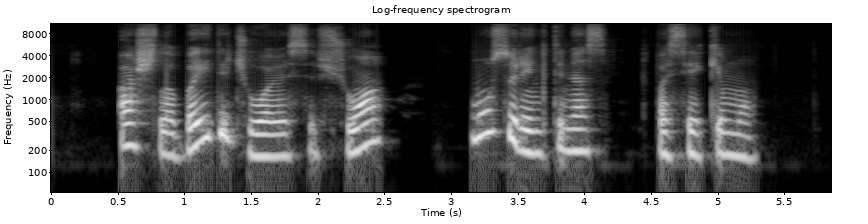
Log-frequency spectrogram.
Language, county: Lithuanian, Klaipėda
